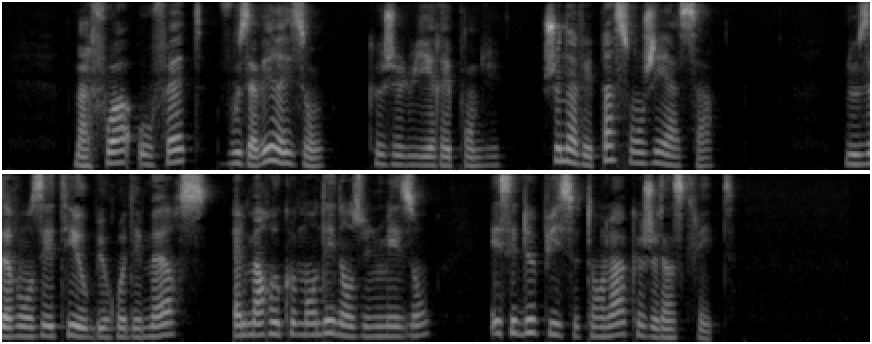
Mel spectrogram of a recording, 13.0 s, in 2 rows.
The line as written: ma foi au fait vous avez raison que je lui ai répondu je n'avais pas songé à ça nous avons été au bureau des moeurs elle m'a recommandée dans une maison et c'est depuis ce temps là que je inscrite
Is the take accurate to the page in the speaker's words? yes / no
yes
